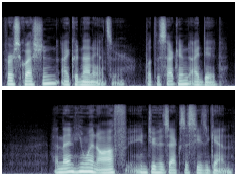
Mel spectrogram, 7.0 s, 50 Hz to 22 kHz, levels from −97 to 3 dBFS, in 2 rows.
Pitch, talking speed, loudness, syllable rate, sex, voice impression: 115 Hz, 180 wpm, -19 LUFS, 4.8 syllables/s, male, masculine, adult-like, slightly relaxed, weak, dark, clear, cool, sincere, calm, friendly, kind, modest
